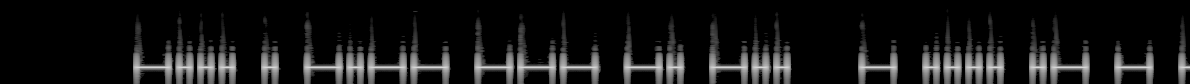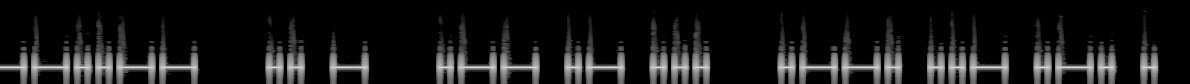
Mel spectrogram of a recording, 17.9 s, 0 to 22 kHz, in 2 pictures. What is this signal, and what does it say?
Morse code, heard as a keyed tone, about 15 wpm, 700 Hz. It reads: BEYOND THAT, IT WAS PURE
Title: Sentences from Top 1500 Words 15wpm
